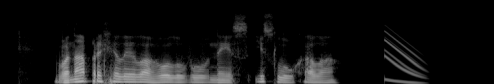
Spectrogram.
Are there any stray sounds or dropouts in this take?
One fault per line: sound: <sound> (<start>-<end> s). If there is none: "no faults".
sound: chirp (3.8-4.3 s)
